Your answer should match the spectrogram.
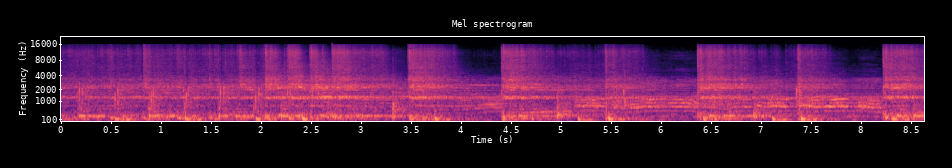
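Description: Large bell-metal hand cymbals (bortal) clashed in a steady rhythm, their ringing swelling and dying away in waves, with drum beats and chanted singing of Assamese devotional nam-prasanga.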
